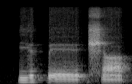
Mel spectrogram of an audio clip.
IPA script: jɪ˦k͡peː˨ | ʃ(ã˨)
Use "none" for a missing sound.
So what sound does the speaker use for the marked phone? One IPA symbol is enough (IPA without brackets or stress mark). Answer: ã˨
